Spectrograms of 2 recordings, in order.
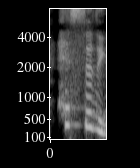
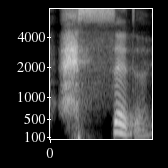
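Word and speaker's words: חסד: 말이 해 셀 2 가슴부터 끌어 올리셔야 때는 그런 어 발음을 급해 아서 하셔야되요 했으되 게 아니고 헤세드 이렇게 말씀 바 발음을 하더라구요 그 유대인들이 에쎄 드는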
